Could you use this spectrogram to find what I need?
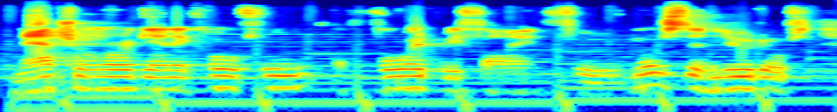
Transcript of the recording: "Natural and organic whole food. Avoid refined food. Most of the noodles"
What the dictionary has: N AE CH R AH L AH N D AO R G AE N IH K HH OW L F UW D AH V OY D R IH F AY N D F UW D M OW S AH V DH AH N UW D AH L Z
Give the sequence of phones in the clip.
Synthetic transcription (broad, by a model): N AE CH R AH L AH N AO R G AE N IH K HH OW L F UW D AH V OY D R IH F AY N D F UW D M OW AH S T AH N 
